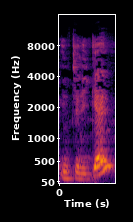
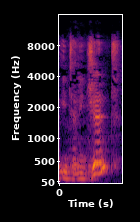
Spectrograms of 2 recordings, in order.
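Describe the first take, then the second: First: The word is said with a German pronunciation. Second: The word is said with an English pronunciation. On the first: "Les Allemands vont dire intelligent" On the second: "les Anglais vont dire intelligent"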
